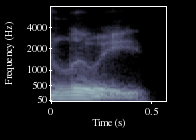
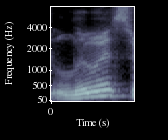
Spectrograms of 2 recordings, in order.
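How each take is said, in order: First: "Louis" pronounced like LOO-ee; Louis with silent S. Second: "Louis" pronounced like LOO-iss; Louis with sounded S. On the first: Host offering attendee the other option, "Louis" as LOO-ee. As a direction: say "Louis" the French way, final s silent. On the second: Host checking attendee's name, "Louis" said as LOO-iss. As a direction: say "Louis" as Lewis, final s sounded. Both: Shown as a demonstration. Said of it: "Is it Louis or Louis?".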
